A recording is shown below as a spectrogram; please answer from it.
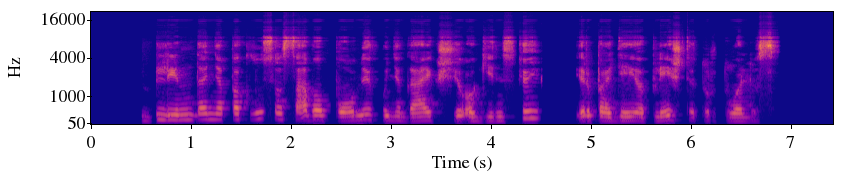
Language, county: Lithuanian, Šiauliai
